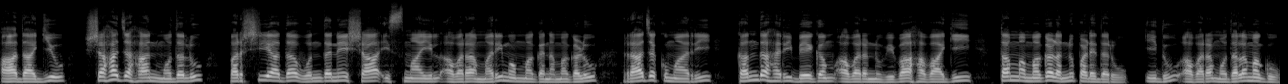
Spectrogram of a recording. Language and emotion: Kannada, neutral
